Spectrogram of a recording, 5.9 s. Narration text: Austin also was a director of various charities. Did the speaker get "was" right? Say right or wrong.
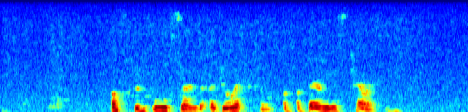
wrong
